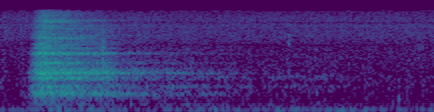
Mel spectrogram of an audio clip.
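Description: A man's short sigh, a breath let out through the mouth lasting about half a second just after the start and fading away. A faint low rumble goes on under it.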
